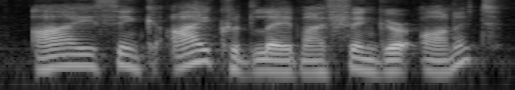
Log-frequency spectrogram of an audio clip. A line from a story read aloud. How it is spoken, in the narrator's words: said Holmes quietly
